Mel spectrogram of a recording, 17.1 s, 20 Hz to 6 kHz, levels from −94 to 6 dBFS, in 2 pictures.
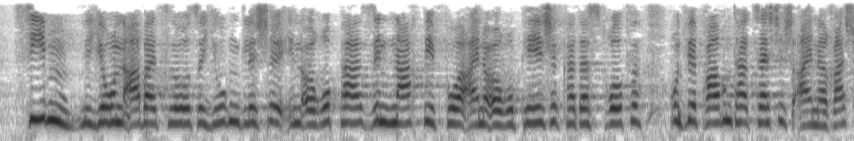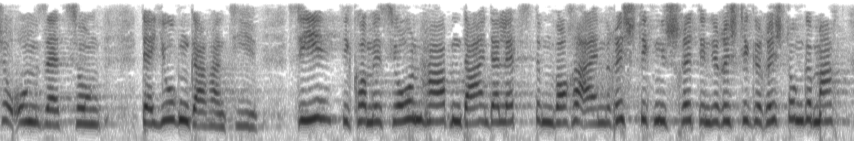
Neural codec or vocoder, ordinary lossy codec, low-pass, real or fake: vocoder, 44.1 kHz, 128 mel bands every 256 samples, BigVGAN v2; none; 5.4 kHz; fake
